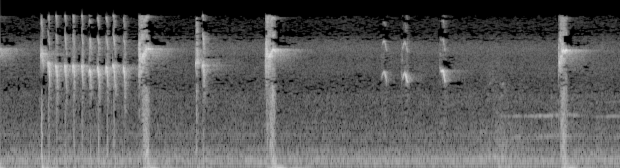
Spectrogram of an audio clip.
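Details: Van Hasselt's sunbird (kolibri ninja) giving an 'isian' song: one rapid high trill of a dozen ticking notes, then sharp separate high whistles and a few soft high chips with pauses between.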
